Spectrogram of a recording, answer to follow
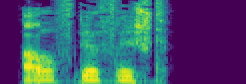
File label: "aufgefrischt", German; adjectives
